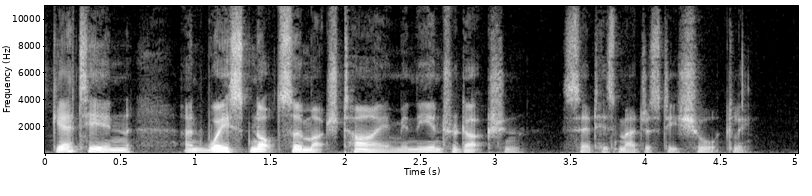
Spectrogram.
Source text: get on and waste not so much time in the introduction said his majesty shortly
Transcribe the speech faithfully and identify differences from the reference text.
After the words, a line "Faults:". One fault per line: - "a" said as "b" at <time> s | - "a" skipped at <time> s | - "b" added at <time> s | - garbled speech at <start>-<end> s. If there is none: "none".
get in and waste not so much time in the introduction said his majesty shortly
Faults:
- "on" said as "in" at 0.3 s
